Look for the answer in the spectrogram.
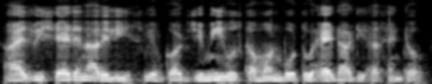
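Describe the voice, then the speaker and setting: A man answering as a company executive on an earnings call in a measured, halting manner. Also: fairly low pitch, little pitch movement, rough recording.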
